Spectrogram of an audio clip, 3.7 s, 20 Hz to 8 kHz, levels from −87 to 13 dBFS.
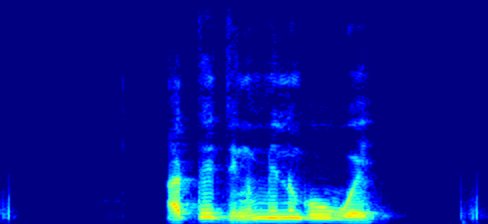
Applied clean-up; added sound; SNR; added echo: none; none; none; none.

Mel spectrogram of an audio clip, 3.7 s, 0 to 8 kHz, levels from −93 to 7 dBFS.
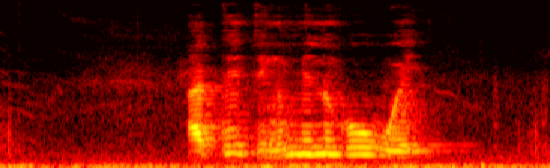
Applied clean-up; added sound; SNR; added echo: none; Gull, seagull; 10 dB; reverberation time 0.4 s.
